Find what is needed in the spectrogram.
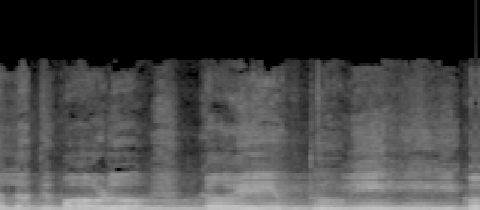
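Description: Male voice singing a Bengali Islamic song (gojol) in long, wavering held notes over a low steady drone.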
